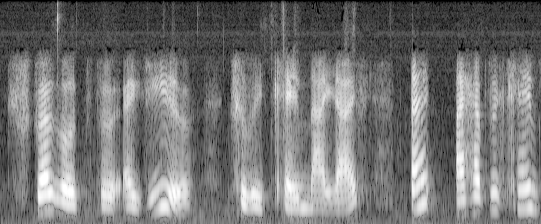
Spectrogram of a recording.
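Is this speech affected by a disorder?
Yes: tongue cancer; stage 4 tongue cancer, chronic sore throat, 3/4 tongue removed by dr. Oxford, second surgery; after surgery could not speak or swallow, feeding tube, now speaks pretty clearly.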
